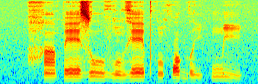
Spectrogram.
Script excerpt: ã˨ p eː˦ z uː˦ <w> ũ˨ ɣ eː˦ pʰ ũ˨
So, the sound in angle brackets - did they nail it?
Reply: no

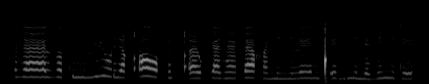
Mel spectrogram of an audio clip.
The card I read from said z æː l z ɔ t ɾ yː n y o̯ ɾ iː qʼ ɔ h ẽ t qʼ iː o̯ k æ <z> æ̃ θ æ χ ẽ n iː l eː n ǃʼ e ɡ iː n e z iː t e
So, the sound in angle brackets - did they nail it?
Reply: yes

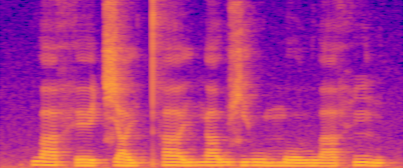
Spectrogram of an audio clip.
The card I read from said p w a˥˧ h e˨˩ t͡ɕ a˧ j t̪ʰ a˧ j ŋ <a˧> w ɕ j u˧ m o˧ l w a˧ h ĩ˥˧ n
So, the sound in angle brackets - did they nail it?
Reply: no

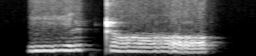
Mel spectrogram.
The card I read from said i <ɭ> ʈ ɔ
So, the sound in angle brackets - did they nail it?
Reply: no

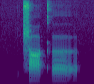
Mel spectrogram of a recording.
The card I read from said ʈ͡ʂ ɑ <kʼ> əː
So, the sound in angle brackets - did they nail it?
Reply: yes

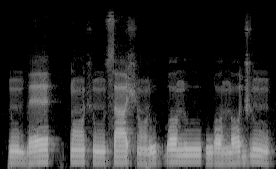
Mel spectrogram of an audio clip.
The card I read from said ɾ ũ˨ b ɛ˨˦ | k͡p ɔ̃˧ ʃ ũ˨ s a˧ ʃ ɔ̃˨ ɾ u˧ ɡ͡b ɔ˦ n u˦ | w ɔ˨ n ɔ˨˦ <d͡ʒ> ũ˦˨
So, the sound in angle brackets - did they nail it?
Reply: yes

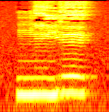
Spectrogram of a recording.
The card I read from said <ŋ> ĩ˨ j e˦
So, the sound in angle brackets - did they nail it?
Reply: yes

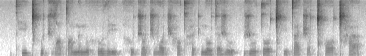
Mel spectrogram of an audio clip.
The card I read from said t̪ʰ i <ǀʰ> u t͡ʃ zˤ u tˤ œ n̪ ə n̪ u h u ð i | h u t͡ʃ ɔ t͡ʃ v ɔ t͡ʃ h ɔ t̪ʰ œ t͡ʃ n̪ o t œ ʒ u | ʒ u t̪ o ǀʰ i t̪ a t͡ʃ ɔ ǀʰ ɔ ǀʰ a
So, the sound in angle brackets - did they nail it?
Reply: yes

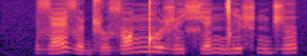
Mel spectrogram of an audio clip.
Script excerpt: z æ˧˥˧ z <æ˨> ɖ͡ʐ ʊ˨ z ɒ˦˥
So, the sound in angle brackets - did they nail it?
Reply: no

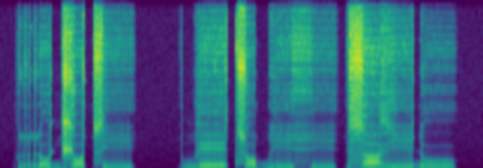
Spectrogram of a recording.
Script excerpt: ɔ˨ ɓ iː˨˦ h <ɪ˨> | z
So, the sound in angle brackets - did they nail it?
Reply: no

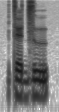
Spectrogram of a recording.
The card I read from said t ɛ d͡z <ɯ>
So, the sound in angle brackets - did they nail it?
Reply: yes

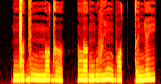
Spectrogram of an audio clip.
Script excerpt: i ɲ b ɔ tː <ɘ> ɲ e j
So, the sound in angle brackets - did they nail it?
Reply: yes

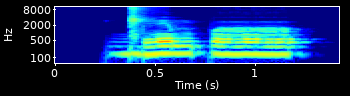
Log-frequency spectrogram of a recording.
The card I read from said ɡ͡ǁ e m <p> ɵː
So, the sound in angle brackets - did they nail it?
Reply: yes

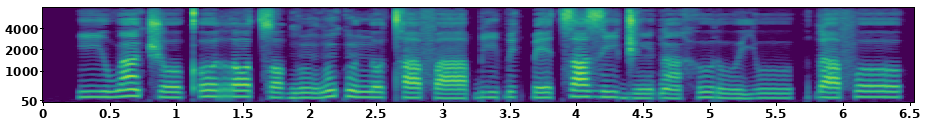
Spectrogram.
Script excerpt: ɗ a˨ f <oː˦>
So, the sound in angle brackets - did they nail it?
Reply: yes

